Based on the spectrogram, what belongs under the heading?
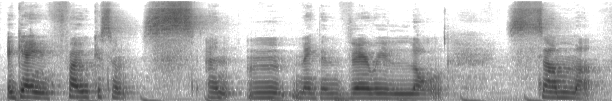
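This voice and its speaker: A woman pronunciation teacher giving a slow, careful lesson. She says each word twice, then explains where to put the tongue and jaw. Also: lowish voice, steady tone, a little mellow, faint music behind.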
